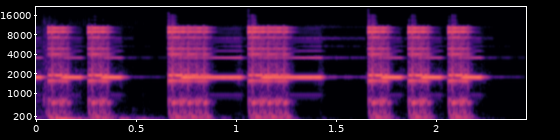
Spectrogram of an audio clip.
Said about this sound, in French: Mais en fait, c'est la sonnerie du Nokia 3310. C'est un bel objet.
